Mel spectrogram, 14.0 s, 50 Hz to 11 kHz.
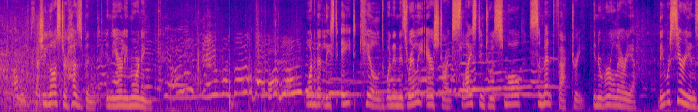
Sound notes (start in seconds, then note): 0.1 crying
